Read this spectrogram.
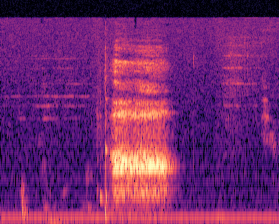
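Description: A young woman gasps loudly in shock.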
